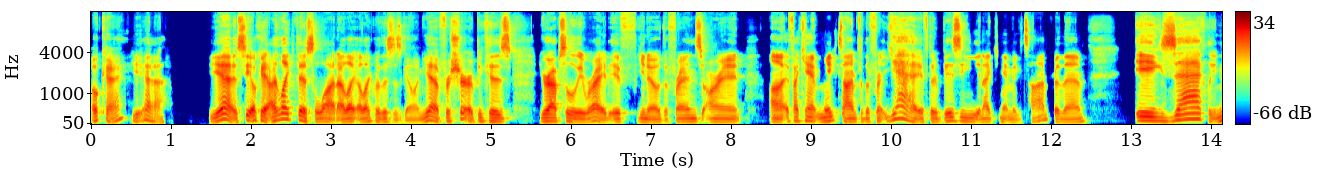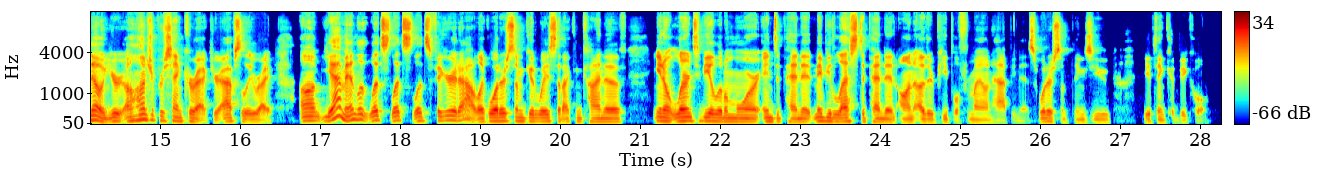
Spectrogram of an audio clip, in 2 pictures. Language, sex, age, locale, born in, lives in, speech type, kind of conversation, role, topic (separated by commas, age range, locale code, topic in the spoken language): English, male, 30-34, en-US, United States, United States, conversation, advice, user, How can I enjoy everyday moments more?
